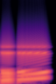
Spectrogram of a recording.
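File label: voice eh male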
